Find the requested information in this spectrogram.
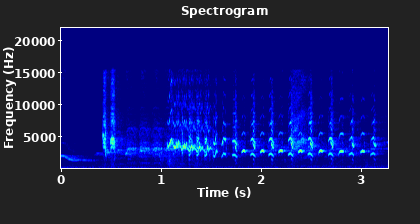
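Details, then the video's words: Oriental magpie-robin singing to provoke a rival. A falling whistle leads into a brisk burst of bright notes, then a steady, rapid train of short chirps, about six per second. "KACER SANGAT MEMBAGONGKAN LAWAN"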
